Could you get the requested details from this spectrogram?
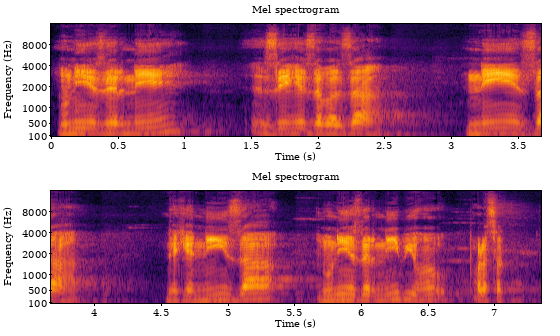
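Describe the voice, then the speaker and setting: Man slowly spelling out Urdu words, reverberant. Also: high-pitched, little pitch movement, bright, forceful tone. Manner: slow, syllable-by-syllable recitation with brief explanations. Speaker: Urdu teacher. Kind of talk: spelling-out reading lesson.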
